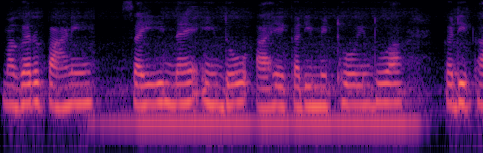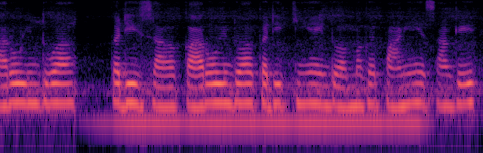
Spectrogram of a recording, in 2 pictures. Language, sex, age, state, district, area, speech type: Sindhi, female, 30-45, Madhya Pradesh, Katni, urban, spontaneous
